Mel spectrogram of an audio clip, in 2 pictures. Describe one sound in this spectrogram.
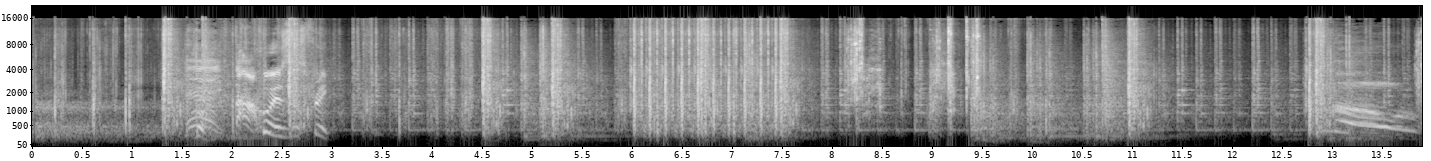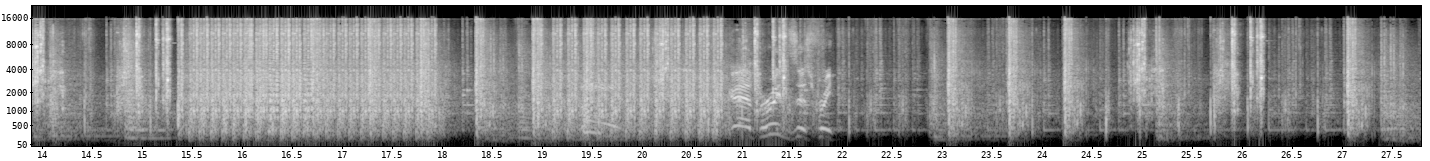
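Pistol shots crack out one after another.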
